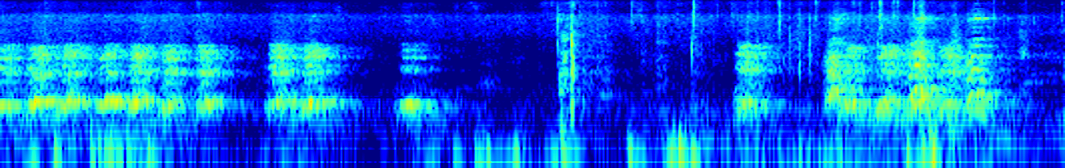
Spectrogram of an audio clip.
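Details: Rescued dogs in a pack that has just eaten, with a paralysed puppy caged nearby: a steady run of rough, ringing barks in quick bursts, several dogs overlapping, with background thumps and clatter.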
